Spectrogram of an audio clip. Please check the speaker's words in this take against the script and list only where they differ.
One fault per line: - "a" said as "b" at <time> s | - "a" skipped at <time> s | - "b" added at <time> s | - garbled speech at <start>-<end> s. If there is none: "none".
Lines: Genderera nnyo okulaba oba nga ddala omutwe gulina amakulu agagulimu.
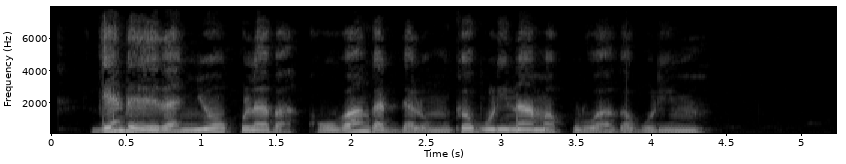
none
